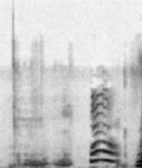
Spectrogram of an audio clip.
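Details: Female pet cat demanding attention while her owner works at a keyboard; after a low murmured voice, one clear drawn-out meow sounds, steady then falling, followed by the start of another.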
